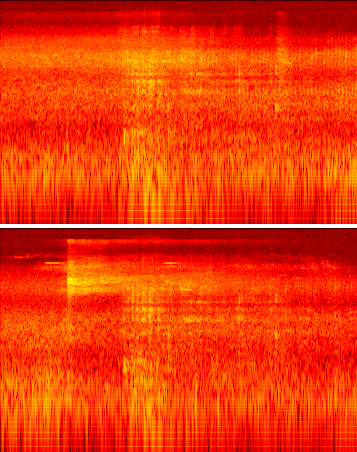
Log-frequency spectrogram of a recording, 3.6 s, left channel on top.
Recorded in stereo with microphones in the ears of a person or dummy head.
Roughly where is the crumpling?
Centre.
